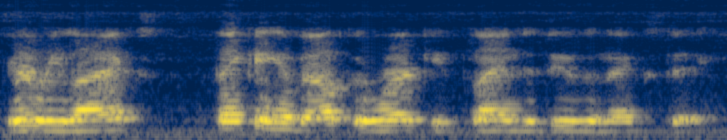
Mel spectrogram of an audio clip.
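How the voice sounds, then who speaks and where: Low-voiced man guiding relaxation. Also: moderate pace, a little hiss or hum. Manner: calm, instructive, repeatedly urging relaxation. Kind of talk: guided relaxation and role-play exercise. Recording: dull lo-fi recording from a distance.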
